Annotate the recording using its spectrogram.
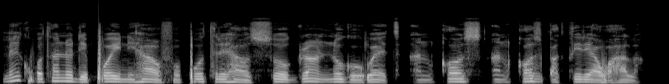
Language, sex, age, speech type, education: Nigerian Pidgin, male, 15-29, spontaneous, tertiary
